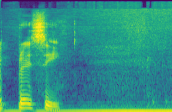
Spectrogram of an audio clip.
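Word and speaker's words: précis: एक इंपॉर्टेंट मैंने फैक्टर ये बोला, ये जो है आपका फ्रेंच वर्ड है, इसको प्रोनाउंस करेंगे जैसे PRASEE, ऐसे प्रेसी। इसको बहुत से लोग प्रेसिस बोल देते हैं, ये प्रेसी राइटिंग होता है।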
